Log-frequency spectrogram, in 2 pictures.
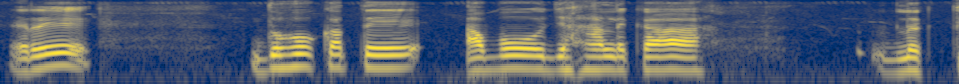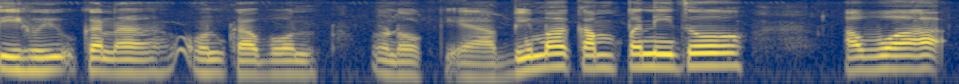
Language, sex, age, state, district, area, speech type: Santali, male, 30-45, Jharkhand, Seraikela Kharsawan, rural, spontaneous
